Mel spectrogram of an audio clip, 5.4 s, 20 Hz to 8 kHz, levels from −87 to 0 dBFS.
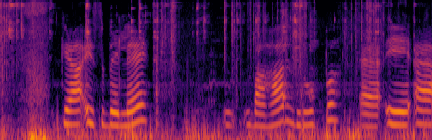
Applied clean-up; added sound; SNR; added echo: none; Hiss + Cutlery, silverware; 5 dB; none.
